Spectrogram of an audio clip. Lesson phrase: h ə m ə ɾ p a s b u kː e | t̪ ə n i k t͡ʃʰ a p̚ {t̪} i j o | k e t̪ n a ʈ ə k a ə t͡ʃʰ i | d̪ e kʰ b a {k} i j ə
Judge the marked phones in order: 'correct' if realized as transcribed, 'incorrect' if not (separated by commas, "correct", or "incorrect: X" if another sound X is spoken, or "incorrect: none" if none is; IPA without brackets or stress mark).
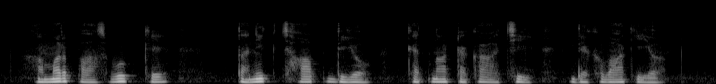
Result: incorrect: d̪, correct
